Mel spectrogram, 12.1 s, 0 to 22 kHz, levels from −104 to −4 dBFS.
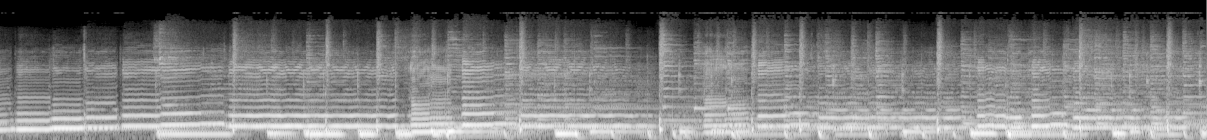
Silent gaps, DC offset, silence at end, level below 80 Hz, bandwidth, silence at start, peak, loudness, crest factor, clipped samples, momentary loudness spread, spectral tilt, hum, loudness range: none; under 0.1%; 0 s; -36 dBFS; 11.5 kHz; 0 s; -2 dBFS; -15 LUFS; 12 dB; under 0.1%; 6 LU; -7 dB/octave; none; 4 LU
